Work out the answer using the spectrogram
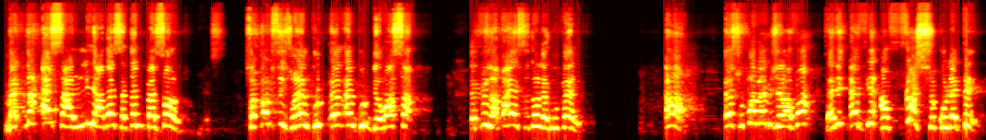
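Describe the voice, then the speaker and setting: A man preaching a sermon as a prophet, shouting repeated rhetorical questions in a half-sung cadence. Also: very high-pitched, steady tone, moderate pace, distant mic, rough recording. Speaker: prophet preaching a morning prayer.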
